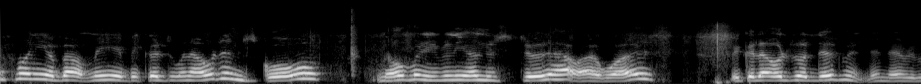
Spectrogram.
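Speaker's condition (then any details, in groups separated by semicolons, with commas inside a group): Cerebral palsy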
